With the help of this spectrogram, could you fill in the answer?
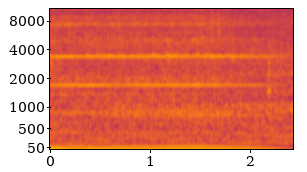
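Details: DAF CF truck that cranked but wouldn't start because the engine computer wasn't responding. After repairing open wires in the engine harness (CAN/power), the diesel fires and throbs with a deep, even low beat, then drops away. It starts and runs normally.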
